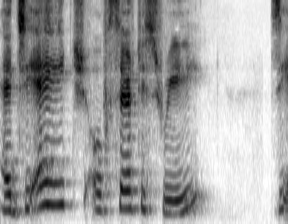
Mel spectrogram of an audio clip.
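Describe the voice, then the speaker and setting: A woman's fairly high, somewhat breathy voice is heard against a quiet background. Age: 60s. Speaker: biographical counselor. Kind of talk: interview. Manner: halting.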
